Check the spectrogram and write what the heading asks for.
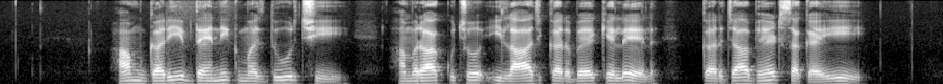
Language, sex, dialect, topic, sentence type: Maithili, male, Bajjika, banking, question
